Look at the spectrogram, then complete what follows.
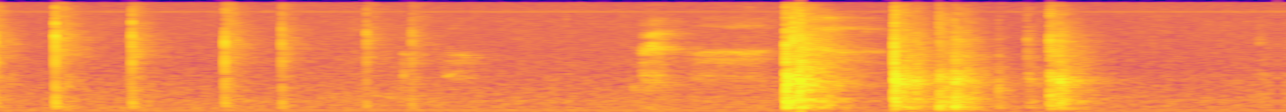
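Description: Hard plastic rings of a baby's ring-stacking toy clacking. Light taps come about three a second at first. Near the end comes a short burst of louder knocks as the rings are pushed onto the post, with a brief faint voice just before it.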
